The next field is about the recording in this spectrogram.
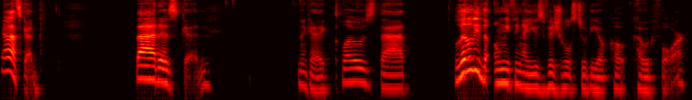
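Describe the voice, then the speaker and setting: A man's voice: medium pitch, very animated, unhurried, long pauses, a bit bright. A man hosting a casual livestream, muttering and thinking aloud as he works, and easily exasperated. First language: British Sign Language. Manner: easily exasperated, swears under breath. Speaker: livestream host.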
